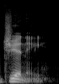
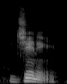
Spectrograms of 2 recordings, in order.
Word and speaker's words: Ginny: the same same page uh uh it is pronounced Jenny Jenny yeah like as in the alcohol yeah like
